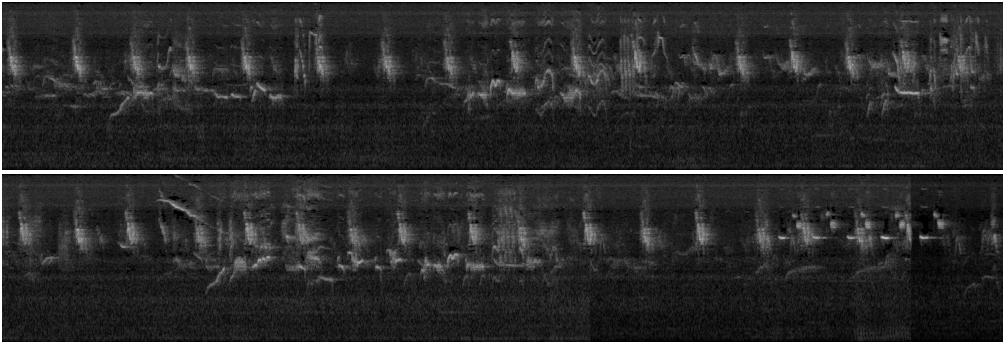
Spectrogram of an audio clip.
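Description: Small garden songbirds twittering and chirping, a busy run of short high notes and trilled phrases.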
